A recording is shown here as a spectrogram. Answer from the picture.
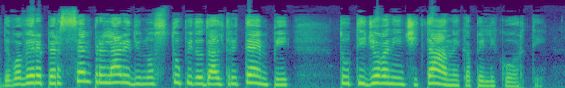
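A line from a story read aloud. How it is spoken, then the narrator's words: Shout. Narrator (Italian): lui le gridò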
